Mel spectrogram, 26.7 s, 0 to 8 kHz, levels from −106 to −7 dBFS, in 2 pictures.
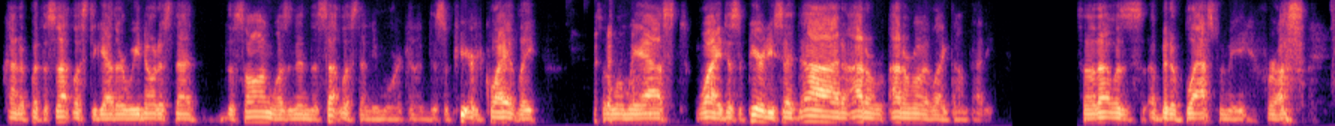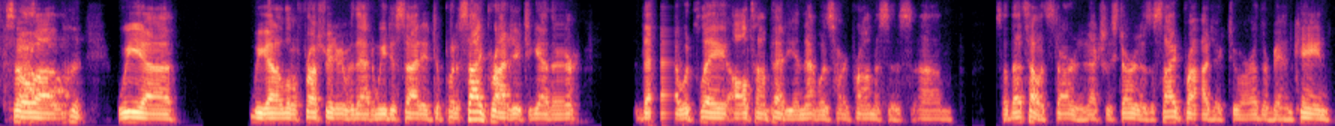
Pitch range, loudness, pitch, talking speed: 95-110 Hz, -20 LUFS, 100 Hz, 225 wpm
